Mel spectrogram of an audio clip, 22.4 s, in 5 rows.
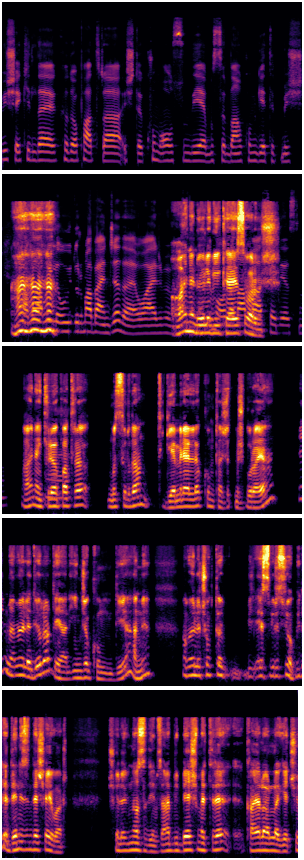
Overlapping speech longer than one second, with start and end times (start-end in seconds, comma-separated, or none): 7.0-8.7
